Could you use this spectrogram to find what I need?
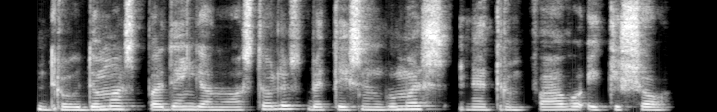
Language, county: Lithuanian, Šiauliai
